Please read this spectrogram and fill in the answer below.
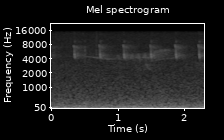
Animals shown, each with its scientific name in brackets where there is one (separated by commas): Eastern Chipmunk (Tamias striatus), Black-throated Blue Warbler (Setophaga caerulescens)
